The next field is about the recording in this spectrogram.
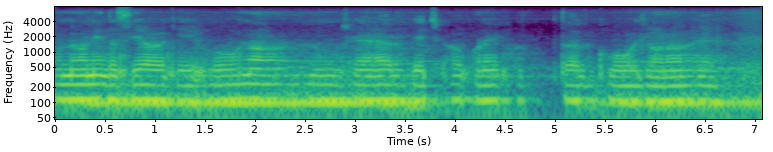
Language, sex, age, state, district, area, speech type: Punjabi, male, 45-60, Punjab, Hoshiarpur, rural, spontaneous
